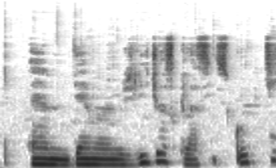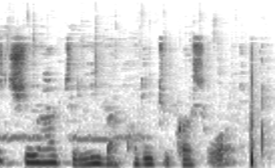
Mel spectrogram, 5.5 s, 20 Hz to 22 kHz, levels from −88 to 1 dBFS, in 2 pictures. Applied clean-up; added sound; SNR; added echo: classical method log-MMSE.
